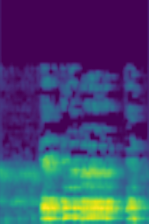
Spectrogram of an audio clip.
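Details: Trained decoy red junglefowl from Bình Phước, Vietnam, crowing once: an abrupt raspy burst sustained for roughly a second and ending in a short, cut-off tail note; background otherwise quiet.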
